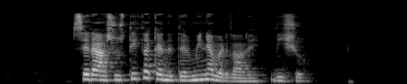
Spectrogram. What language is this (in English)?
Galician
